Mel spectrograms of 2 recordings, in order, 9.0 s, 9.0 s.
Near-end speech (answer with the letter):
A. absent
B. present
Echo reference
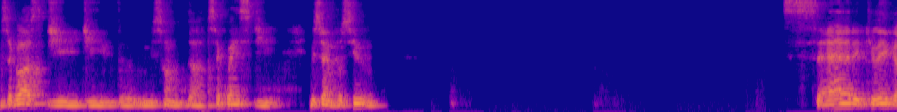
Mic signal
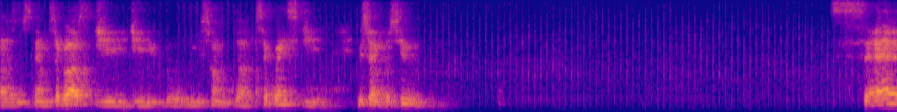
A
